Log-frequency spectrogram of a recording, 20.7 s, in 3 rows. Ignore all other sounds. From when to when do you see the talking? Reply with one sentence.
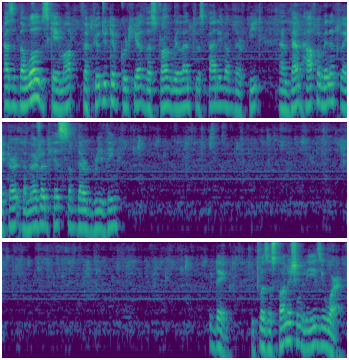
You can hear the talking from 0.0 to 9.2 s and from 17.9 to 20.6 s.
